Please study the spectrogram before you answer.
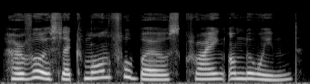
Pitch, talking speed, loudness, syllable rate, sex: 255 Hz, 175 wpm, -16 LUFS, 3.7 syllables/s, female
